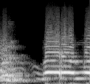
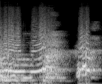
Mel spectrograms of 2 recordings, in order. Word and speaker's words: Boromo: On dit Boromo, pas Boromo. Non, c'est accéléré. Tu sais, le Parisien n'a pas ce temps.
